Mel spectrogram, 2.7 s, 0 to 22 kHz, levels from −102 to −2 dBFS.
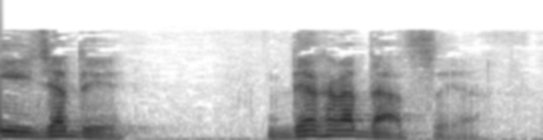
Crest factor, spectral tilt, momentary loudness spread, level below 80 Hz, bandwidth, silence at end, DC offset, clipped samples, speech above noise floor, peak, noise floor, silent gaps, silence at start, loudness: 20 dB; -6 dB/octave; 19 LU; -52 dBFS; 9.4 kHz; 0.35 s; under 0.1%; under 0.1%; 36 dB; -6 dBFS; -60 dBFS; none; 0 s; -24 LUFS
